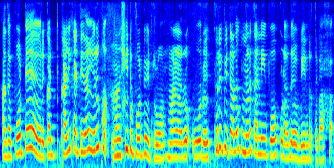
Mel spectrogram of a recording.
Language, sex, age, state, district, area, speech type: Tamil, female, 30-45, Tamil Nadu, Cuddalore, rural, spontaneous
